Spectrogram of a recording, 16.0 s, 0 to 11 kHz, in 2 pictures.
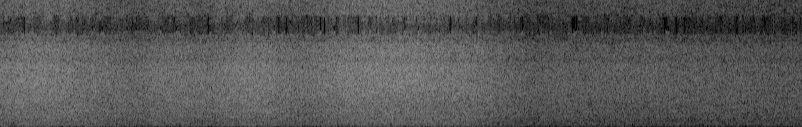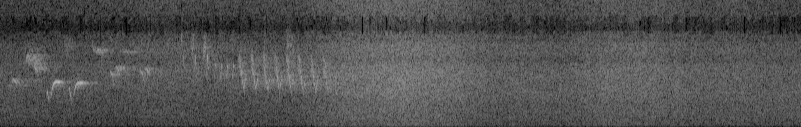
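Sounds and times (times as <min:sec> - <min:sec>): wind rustling through grass: 0:00.0 - 0:16.0.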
